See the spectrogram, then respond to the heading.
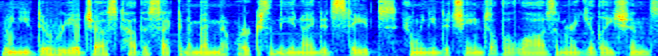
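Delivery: mock soft, sweet whisper. Answering chat's claim of sounding combative, mock soft whisper. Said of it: "but I said it like this instead of my normal voice".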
